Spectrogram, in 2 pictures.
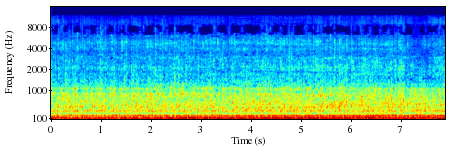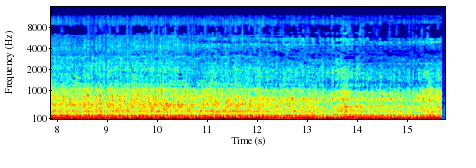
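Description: Engine of a custom drag-style show car running steadily, a loud continuous rumble with a deep low end throughout, alone with no voices.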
